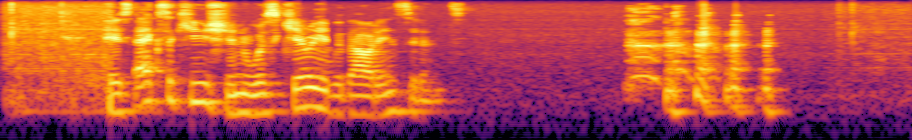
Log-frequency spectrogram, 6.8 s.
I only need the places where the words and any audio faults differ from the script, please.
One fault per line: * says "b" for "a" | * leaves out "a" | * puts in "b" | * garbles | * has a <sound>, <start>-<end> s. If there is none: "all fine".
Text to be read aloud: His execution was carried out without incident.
* leaves out "out"
* has a laugh, 4.7-5.9 s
